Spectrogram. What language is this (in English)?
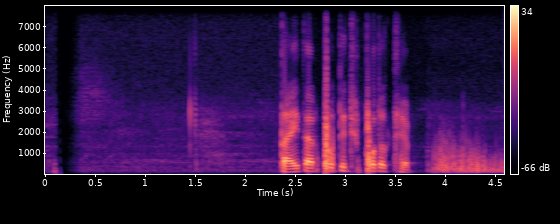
Bangla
